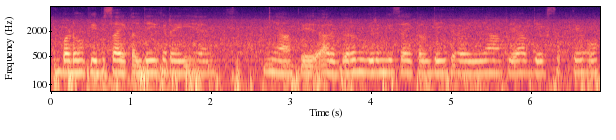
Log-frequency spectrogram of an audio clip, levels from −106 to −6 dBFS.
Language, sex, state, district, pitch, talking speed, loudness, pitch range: Hindi, female, Haryana, Jhajjar, 195 Hz, 185 wpm, -19 LUFS, 190-195 Hz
